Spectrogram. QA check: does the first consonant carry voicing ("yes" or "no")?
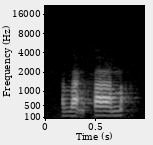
yes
